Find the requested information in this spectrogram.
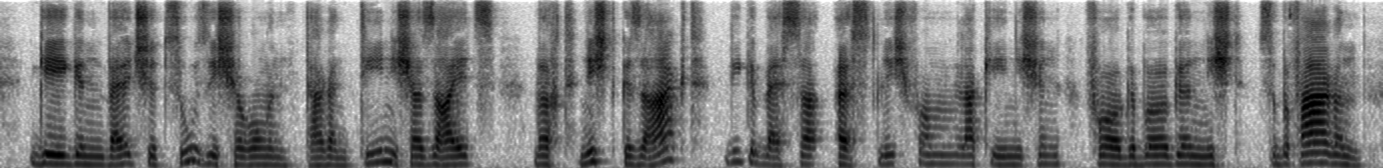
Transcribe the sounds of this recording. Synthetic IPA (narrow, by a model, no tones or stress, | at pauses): ɡeːɡənvɛlʃət͡suːzɪʃəʁʊŋəntʰaʁɛntʰiːnɪʃɐzaɪt͡s | vɪʁtnɪʃtɡ̥əzaːkt | d̥iːɡəvɛsɐʔœstʰlɪçfɔmlakʰiːnɪʃən | foːɐɡəbɪɐɡənɪʃt | t͡subəfaːʁən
